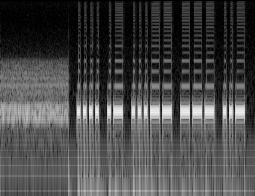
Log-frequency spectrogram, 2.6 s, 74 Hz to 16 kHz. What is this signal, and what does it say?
Morse code, heard as a keyed tone, about 39 wpm, 750 Hz. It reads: HA3OU
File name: CW / HA3OU RHOBCW REC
